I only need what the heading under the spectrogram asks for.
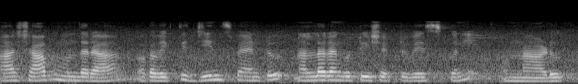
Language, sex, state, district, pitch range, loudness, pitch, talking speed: Telugu, female, Telangana, Hyderabad, 170-195 Hz, -18 LUFS, 180 Hz, 135 wpm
